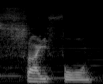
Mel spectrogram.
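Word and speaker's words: Sephek: Just real quick, I did mispronounce his name. According to the pronunciation guide, it's Siphon. Siphon.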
